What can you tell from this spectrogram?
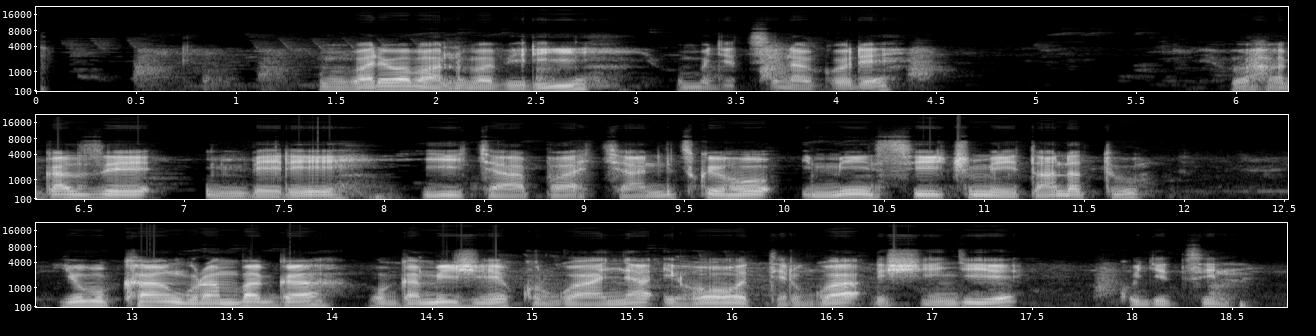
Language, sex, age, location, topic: Kinyarwanda, male, 25-35, Nyagatare, health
